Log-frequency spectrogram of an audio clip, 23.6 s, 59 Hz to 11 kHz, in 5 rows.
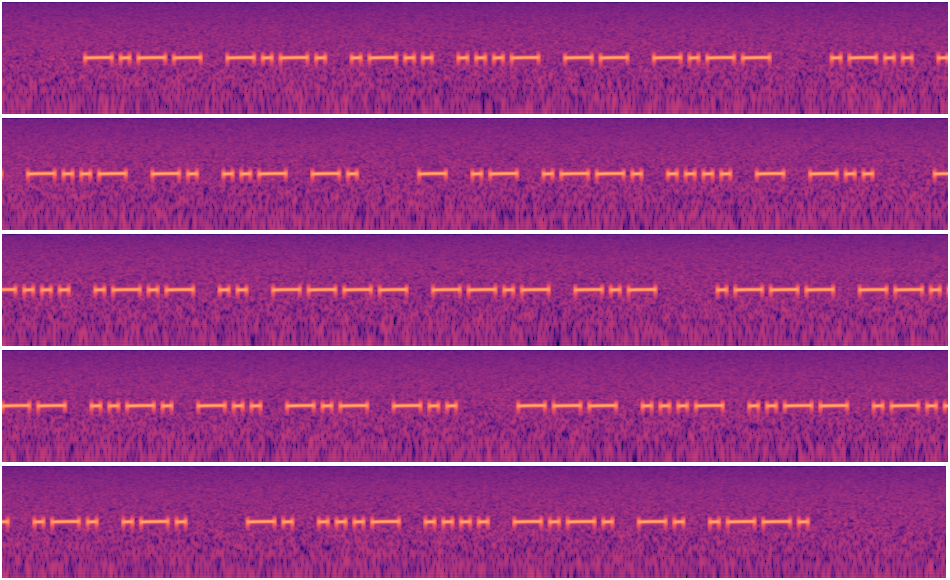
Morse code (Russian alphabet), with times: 0.4-3.8 ЫЦЛЖМЫ
4.1-6.5 ЛЕЬНУН
6.8-9.1 ТАПХТД
9.4-12.7 БЯИШЩК
13.0-16.5 ЙЪФДКД
16.8-19.8 ОЖЮЛРР
20.1-22.9 НЖХЦНП

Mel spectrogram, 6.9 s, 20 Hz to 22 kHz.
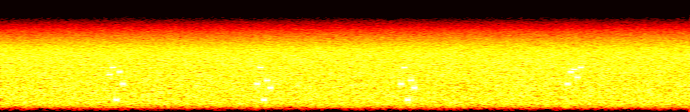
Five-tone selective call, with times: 1.1-1.2 69973
2.6-2.7 39942
4.0-4.2 39942
5.7-5.8 37859

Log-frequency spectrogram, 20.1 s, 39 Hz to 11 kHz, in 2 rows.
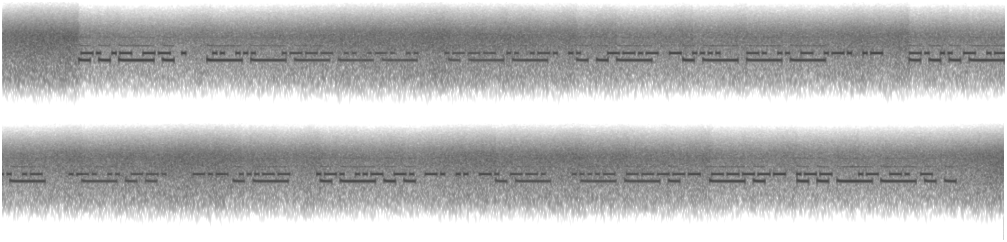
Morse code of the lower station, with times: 0.8-8.2 F0WUJ
9.1-11.6 3D
12.3-14.2 AL
15.0-19.6 AGN?

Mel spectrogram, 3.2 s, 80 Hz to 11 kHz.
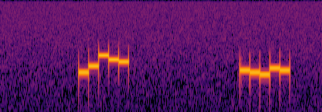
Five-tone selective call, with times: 0.8-1.3 36698
2.4-2.9 43254

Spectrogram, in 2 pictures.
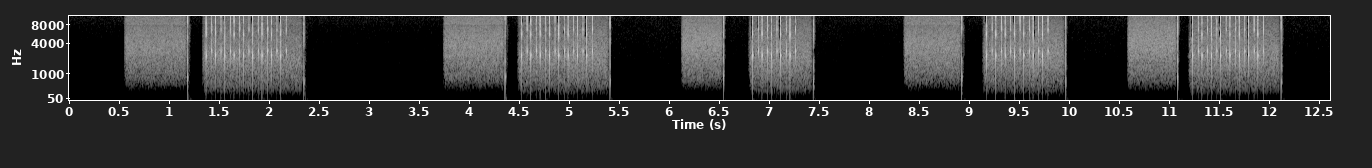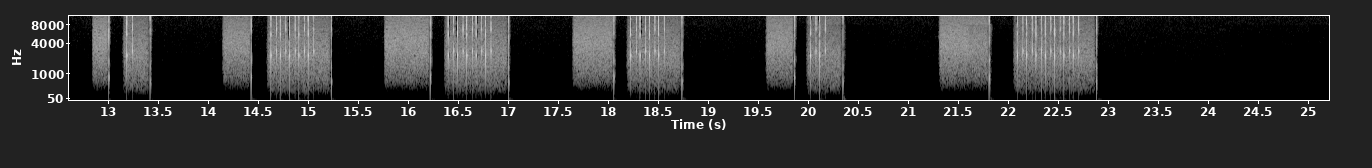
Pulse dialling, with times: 0.5-2.3 9
3.7-5.4 8
6.1-7.4 5
8.3-10.0 7
10.6-12.1 8
12.8-13.4 1
14.1-15.2 5
15.8-17.0 5
17.6-18.7 4
19.6-20.3 2
21.3-22.9 7

